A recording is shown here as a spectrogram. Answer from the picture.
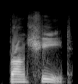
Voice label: "broadsheet", American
